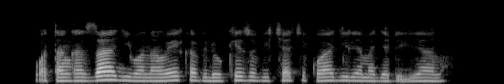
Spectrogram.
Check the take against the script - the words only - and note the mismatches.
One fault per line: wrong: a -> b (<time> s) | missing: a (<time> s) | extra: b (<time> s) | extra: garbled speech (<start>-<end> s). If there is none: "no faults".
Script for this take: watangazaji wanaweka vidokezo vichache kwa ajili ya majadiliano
no faults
